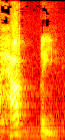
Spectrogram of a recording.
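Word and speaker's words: حق: Seperti contoh ini, apabila berhenti atau diwakafkan, maka ditekan suaranya, ditahan 2 harokat, diikuti qalqalah. Jadi ditahan dulu 2 harokat, bacanya seperti ini. Rabbihkum bil haqq. Rabbihkum bil haqq. Ditahan haqq. Tahan 2 harokat. Haqq. 2 harokat itu adalah 2 ketukan haqq. Baru diikuti dengan qalqalah atau bunyi pantulan.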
